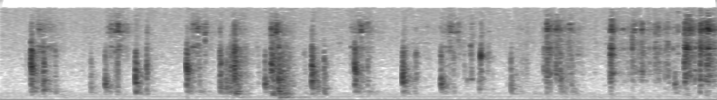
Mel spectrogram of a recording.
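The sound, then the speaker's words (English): A bunch of keys rattles and clanks as a key works a lock, with a steady series of metallic clicks and clunks over several seconds and no voices. “Dillon, look at that clutch of keys.”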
